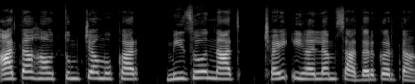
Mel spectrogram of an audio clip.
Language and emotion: Goan Konkani, neutral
